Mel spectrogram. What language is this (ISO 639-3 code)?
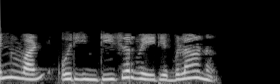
mal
